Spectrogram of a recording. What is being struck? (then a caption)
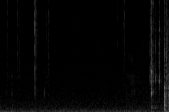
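Bar of soap scraped with a knife blade. A utility knife blade scrapes a palm-sized, solid light-green embossed dry soap bar held in the hand, curling off wavy shavings. A faint quiet hiss carries a single sharp tick early on, then a burst of crisp, bright scraping crunches near the end.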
